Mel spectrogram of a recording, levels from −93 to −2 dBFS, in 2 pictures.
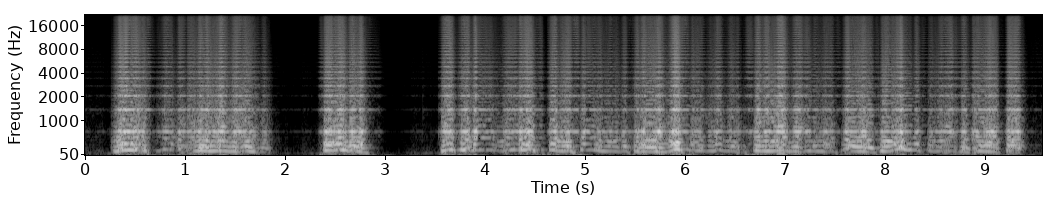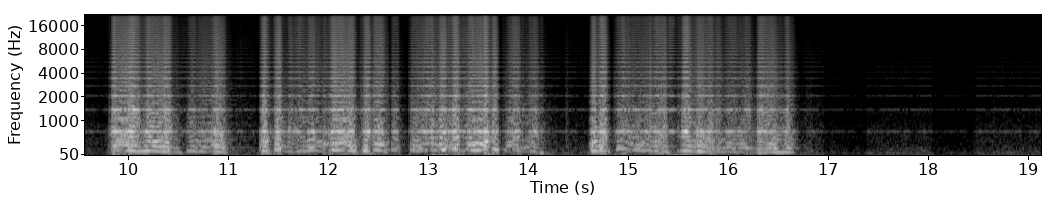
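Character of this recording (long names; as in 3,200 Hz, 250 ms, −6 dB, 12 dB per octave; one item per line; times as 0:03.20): a buzz of ramps at a fixed pitch in blocks of 64 samples
chopped level 0.92 Hz, depth 65%, duty 60%
a shimmering, thickened sound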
